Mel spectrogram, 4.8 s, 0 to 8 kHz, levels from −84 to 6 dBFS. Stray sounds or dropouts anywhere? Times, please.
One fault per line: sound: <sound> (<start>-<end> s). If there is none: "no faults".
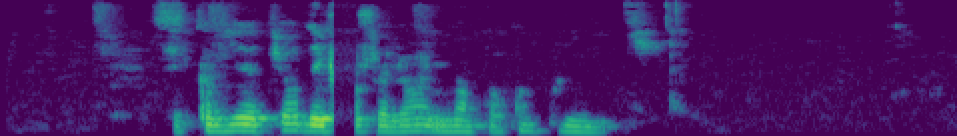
sound: dropout (1.7-1.8 s)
